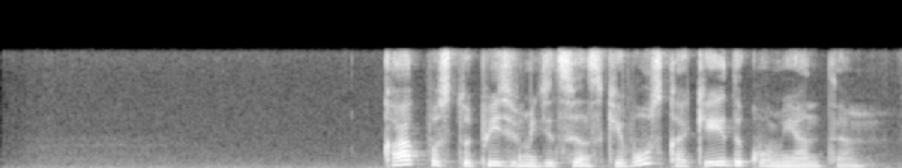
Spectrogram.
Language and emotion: Russian, neutral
